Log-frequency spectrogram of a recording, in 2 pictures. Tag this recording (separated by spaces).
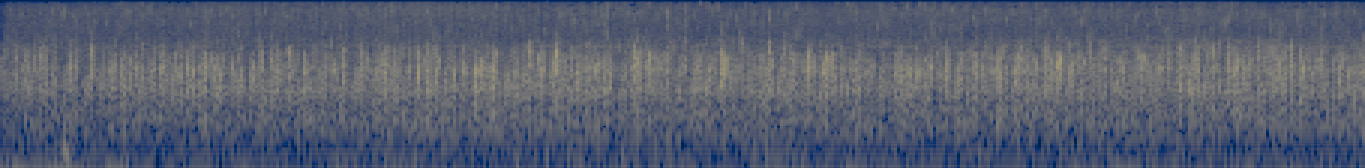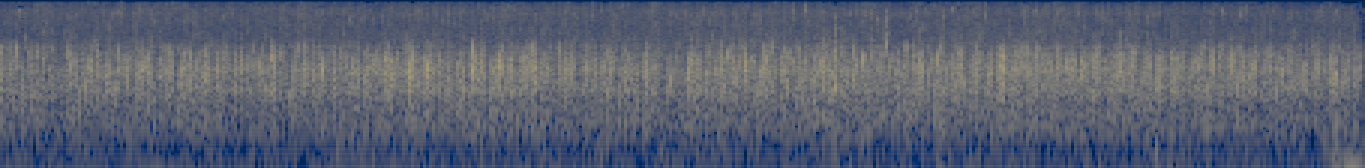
kitchen pan food cooking boil boiling-water outdoors brazier boiling pilaf bubbling cauldron fire water kettle hot saucepan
